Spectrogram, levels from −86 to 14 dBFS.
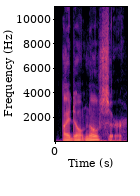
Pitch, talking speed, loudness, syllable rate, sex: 100 Hz, 265 wpm, -16 LUFS, 5.5 syllables/s, male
